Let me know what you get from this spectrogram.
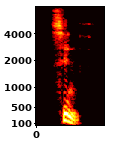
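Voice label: "synth", Australian English; pronunciation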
